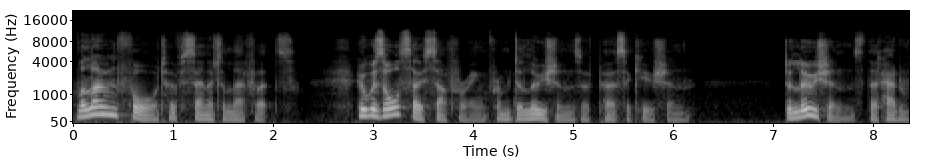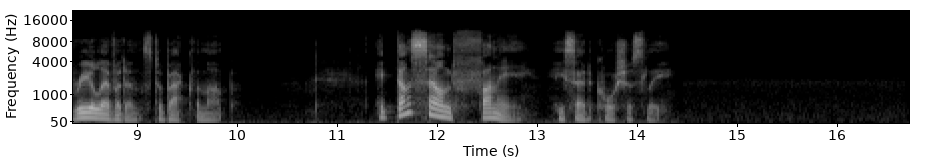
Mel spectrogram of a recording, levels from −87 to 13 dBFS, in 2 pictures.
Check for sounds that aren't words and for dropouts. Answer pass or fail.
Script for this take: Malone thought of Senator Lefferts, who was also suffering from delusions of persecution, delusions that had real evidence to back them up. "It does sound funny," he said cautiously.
pass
